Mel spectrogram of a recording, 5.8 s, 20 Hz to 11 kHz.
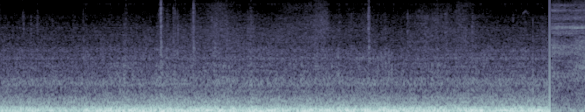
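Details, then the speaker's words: Renault Megane 2 driving on badly broken road in Mykolaiv region after new suspension arms; steady low road rumble, no knocks or clatter from suspension. "самий вбитіший маршрут мій на сьогодні перевіряємо нічого не стукає"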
